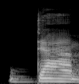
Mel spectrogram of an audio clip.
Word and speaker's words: damn: Next one Damn it. لعنت شه یا لعنتی. Damn it. ان چې دی سایلنٹ دی ان نه تلفظ کیږي.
